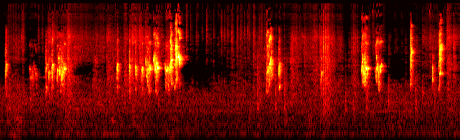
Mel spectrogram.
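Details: A budgerigar (Melopsittacus undulatus) chatters in quick bursts of high, scratchy chirps and warbles.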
